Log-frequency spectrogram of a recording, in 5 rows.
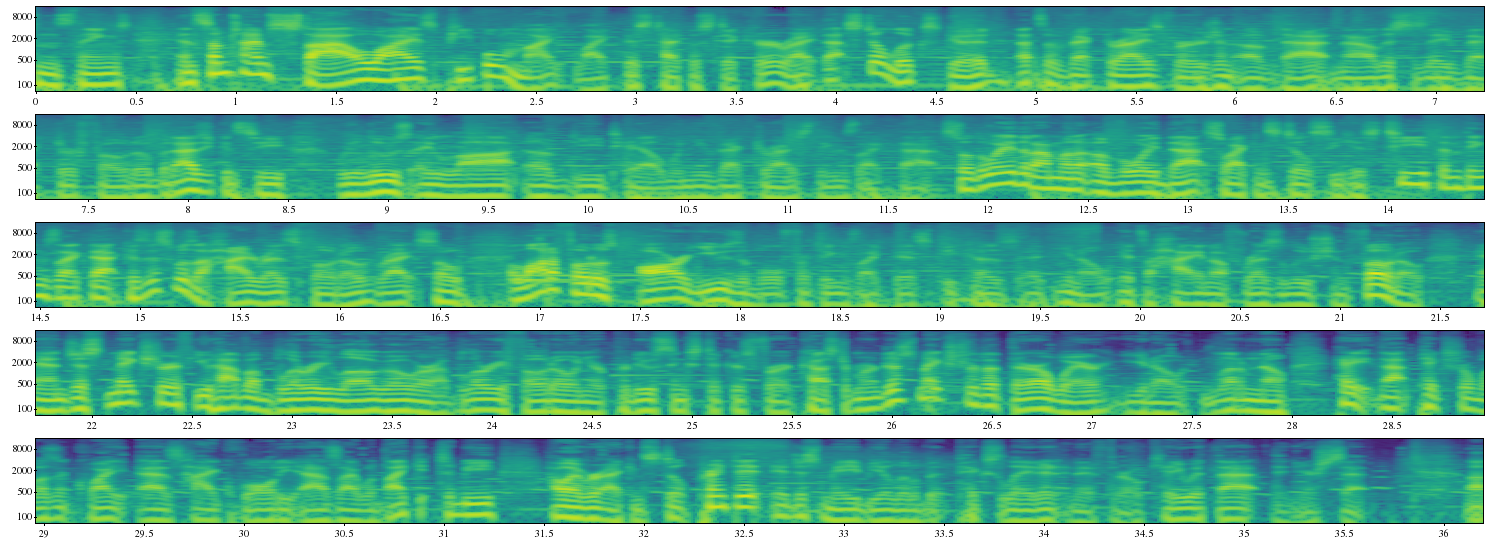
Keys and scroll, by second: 3.9 space, 11.1 space, 11.8 ctrl+b, 16.8 space, 20.0 space, 21.5 space, 23.0 space, 32.6 space, 35.0 space.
